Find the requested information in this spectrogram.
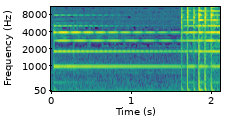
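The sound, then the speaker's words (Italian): Telephone ringing at night: a steady electronic tone with bright harmonics holds for about a second and a half, then gives way to a burst of sharp, rapid rattling clicks. “Si sveglia il telefono, in piena notte. La zia corre a rispondere, si sente che è preoccupata.”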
